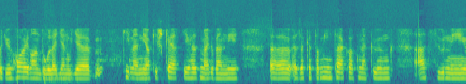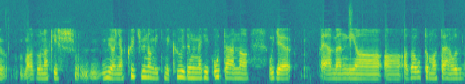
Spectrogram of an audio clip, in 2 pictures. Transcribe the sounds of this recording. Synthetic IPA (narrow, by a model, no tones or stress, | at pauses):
ho̞ɟøːɦɒjlɒnd̪oːlɛɟɛnuɟɛkimɛnːiɒkiʃkɛrceːɦɛzmɛɡʋɛnːi | ɛ̰zɛkɛt̪ɒmint̪aːkɒt̪nɛkyŋka̰ːt̪syːrniɒ̰zo̞nɒkiʃmyːɒɲɒkːycynɒmit̪mikyld̪yŋknɛkikut̪aːnːɒuɟɛɛ̰lmɛnːiɒ̰ːzɒut̪o̞mɒt̪aːɦo̞z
